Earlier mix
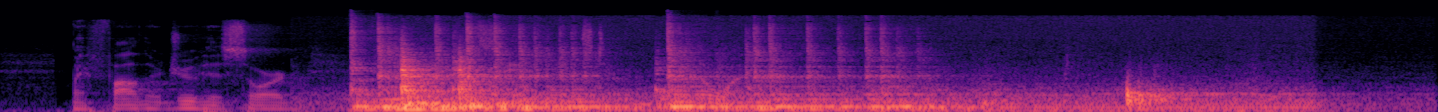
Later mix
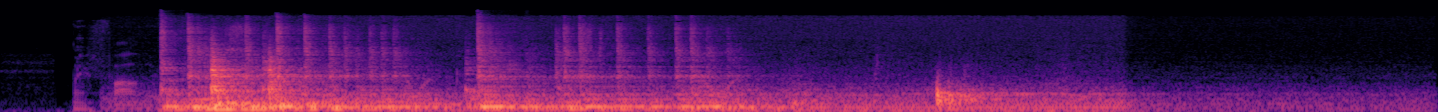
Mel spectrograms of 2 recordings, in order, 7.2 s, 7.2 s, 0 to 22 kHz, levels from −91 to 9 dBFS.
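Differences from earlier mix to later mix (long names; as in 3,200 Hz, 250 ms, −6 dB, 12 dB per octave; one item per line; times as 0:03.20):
speech −4.0 dB
background: entry −0.95 s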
